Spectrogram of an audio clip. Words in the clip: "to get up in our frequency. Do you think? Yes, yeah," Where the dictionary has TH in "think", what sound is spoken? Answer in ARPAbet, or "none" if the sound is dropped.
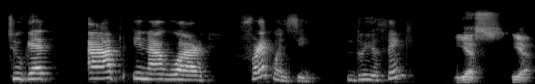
TH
